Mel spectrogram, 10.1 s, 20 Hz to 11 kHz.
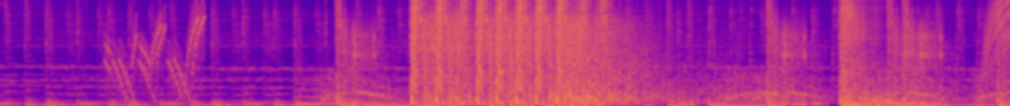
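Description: Gunfire in the video game Front Mission 3: rapid bursts of automatic shots and booming blasts come in loud waves over game music, with sharp impacts and brief pauses between volleys.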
